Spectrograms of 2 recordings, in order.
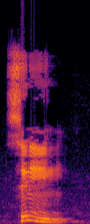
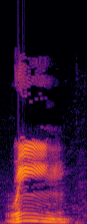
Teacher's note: the back of the tongue touch and soft part of the roof of your mouth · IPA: /ŋ/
